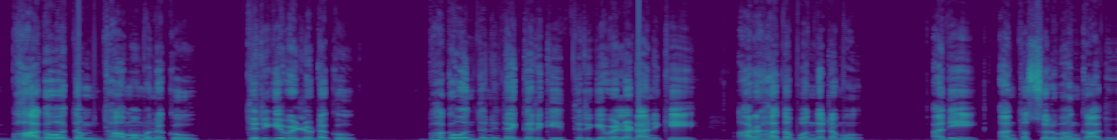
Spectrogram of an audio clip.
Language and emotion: Telugu, neutral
